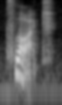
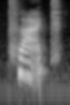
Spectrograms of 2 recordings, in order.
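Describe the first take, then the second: First: It is said in a British accent. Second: It is said in an American accent. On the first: "the British pronunciation" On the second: "the American pronunciation"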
